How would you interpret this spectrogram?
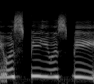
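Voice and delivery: reenacted screaming. Retelling screaming at a man cleaning up toilet paper; retelling a scream. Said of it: "I keep screaming".

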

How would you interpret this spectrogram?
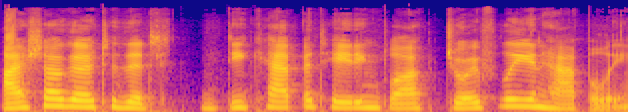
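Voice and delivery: ordinary delivery

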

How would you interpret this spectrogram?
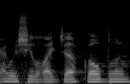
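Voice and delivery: whisper under the breath. Retelling what she said right before they said i do: retelling a whisper under her breath. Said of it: "whispered under her breath".

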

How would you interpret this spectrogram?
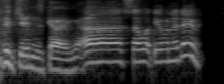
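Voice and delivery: put-on nonchalant voice. Speaker showing how they keep voicing the gin character: put-on nonchalant gin voice. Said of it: "I keep giving the gin this nonchalant voice".

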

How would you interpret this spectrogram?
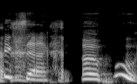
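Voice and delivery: words spoken through a high-pitched yawn. Mid-conversation, the speaker yawns while agreeing with the other host. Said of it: "Sorry, a little yawn there".

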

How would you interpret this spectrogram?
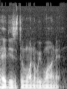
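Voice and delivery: ordinary talk, nothing marked

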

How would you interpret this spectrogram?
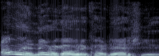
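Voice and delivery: very loud speech through a yawn. Talking about celebrity relationships, the speaker goes on: yawning while talking. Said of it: "I'm yawning and talking at the same time".

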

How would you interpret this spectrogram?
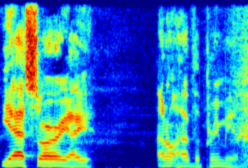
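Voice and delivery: mock-sheepish delivery. Retelling his reply when asked if he lives like this, imitating a sheepish reply. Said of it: "He says so sheepishly".

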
